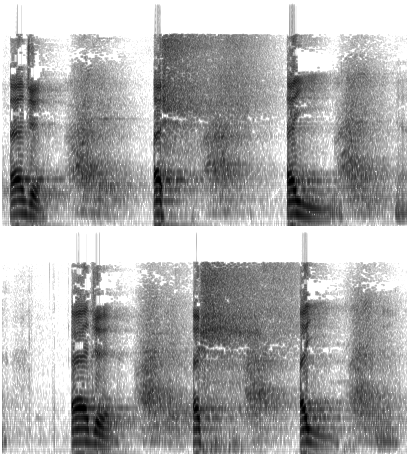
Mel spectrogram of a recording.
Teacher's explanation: Tengah lidah dengan langit-langit ya, dengan apa yang sejajar atau yang terdekat dengan bagian tersebut · Term: tengah-tengah lidah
